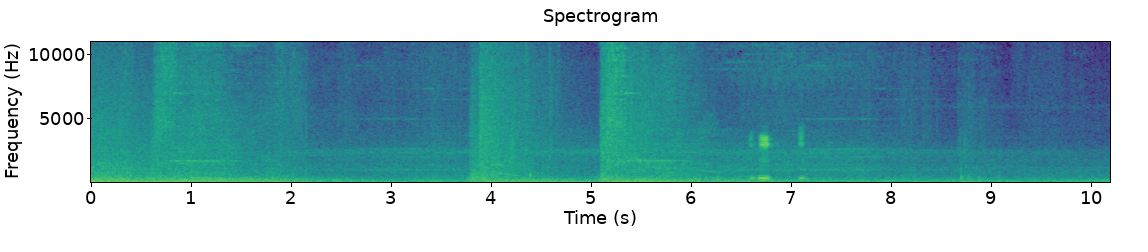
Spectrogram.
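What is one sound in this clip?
A blade whooshes through the air in a heavy swing.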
